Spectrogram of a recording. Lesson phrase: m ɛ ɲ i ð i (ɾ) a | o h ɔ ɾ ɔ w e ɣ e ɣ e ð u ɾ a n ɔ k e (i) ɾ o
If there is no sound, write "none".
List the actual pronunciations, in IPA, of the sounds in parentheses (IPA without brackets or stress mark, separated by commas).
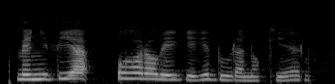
none, ɛ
